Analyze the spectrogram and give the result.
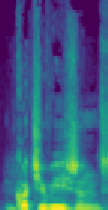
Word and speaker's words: Got Your Reason: Eh, Got Your Reason, zeg ik dat goed? – Ja, Got Your Reason hier op Hit Radio RTV Meppel.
